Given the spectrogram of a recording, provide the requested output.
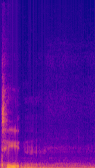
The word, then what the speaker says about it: Teton: Its screen said Grand Teton. All right, check that real quick. Pronunci I need like a team pronunciation check quick. Like sir, we're getting back. Titan like tits. Teton. Grand Teton.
